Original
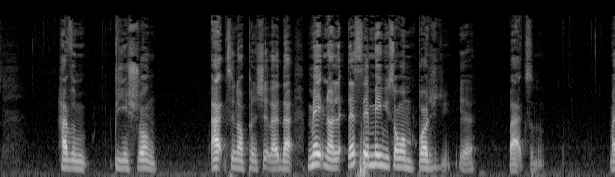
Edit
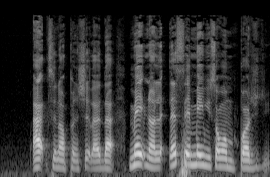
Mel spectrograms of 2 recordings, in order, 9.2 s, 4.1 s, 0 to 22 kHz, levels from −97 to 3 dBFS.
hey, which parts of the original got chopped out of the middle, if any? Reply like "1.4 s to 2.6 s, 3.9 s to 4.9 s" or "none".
none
